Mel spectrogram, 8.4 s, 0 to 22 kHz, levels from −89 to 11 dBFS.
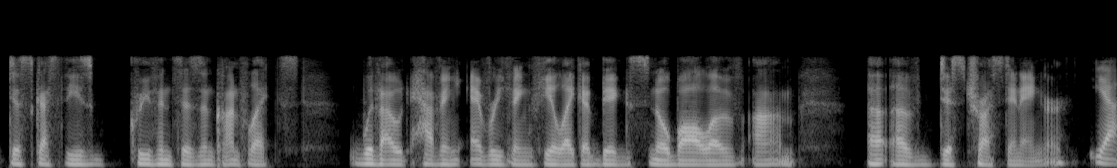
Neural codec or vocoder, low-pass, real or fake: codec, 16 kHz, 2 kbps, FunCodec, trained on LibriTTS, 25 frames a second; 5.4 kHz; fake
